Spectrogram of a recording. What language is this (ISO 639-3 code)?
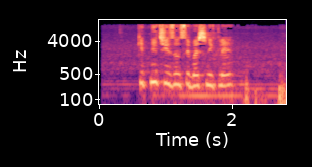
urd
